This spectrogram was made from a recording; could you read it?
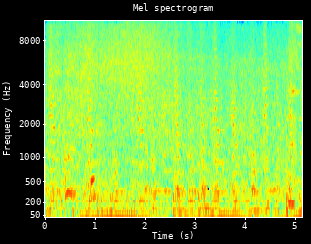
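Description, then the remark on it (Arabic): Heavy waves roar and churn without pause at sea in a severe storm, a loud, dense wash of rushing water that swells slightly in places over a deep low rumble. “الأمواج عالية.”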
